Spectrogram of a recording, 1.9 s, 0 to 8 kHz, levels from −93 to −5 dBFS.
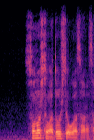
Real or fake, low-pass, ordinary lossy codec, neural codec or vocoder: real; 7.2 kHz; Opus, 32 kbps; none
